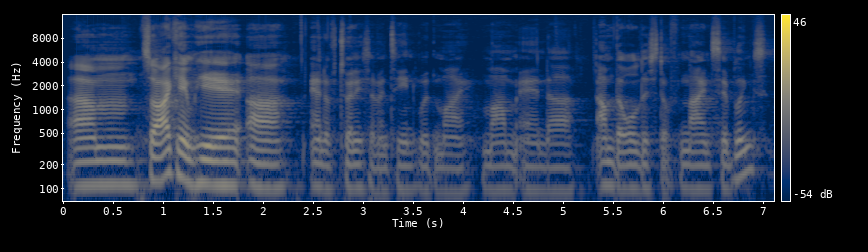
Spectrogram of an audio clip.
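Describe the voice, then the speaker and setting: A young man from South Sudan speaks as a guest at a live conference. His voice is deep and fairly flat in melody. He talks informally about himself, in a hesitant, halting way. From South Sudan, born in a Kenyan refugee camp. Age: 20s. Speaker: guest speaker, youth volunteer. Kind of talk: informal personal talk. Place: conference stage, live event.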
